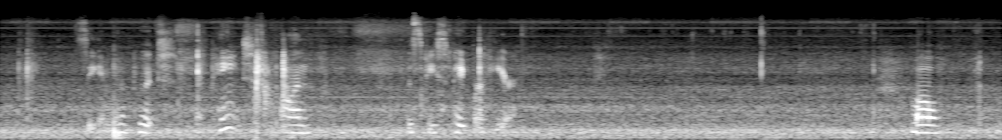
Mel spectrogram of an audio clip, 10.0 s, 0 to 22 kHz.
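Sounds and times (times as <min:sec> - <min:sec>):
steady hum and hiss: 0:00.0 - 0:10.0.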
